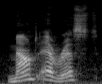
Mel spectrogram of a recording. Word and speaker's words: Everest: Mount Everest should probably technically be pronounced Mount Everest after Sir George Everest, the guy who it was named after.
